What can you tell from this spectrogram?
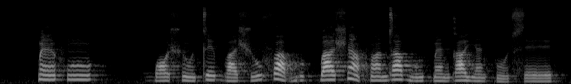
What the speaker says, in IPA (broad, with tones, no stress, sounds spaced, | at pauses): k͡p ɛ̃˦ f ũ˦ | ɡ͡b ɔ˨ ʃ ũ˨ t e˧ b a˨ ʃ u˨˦ f a˦˨ b u˧ ɡ͡b a˦ ʃ ã˦˨ f ã˧ d a˦ b ũ˧ k͡p ɛ̃˧ ɡ a˦ j ɛ̃˧ k ũ˨ s e˧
